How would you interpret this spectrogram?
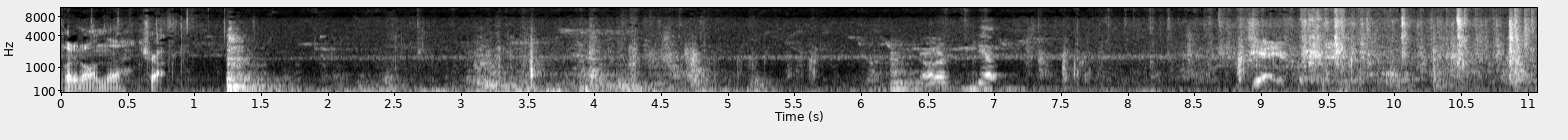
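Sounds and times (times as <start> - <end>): sheet metal knocks and clanks: 1.2 - 2.5.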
